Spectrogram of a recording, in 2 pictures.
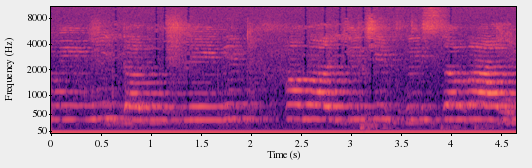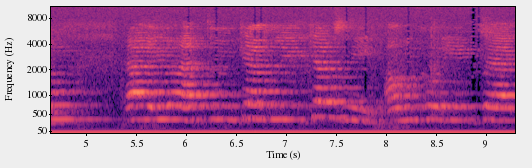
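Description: A young child singing a slow tune in one voice without accompaniment, holding each note for about a second, in phrases with short breaks.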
